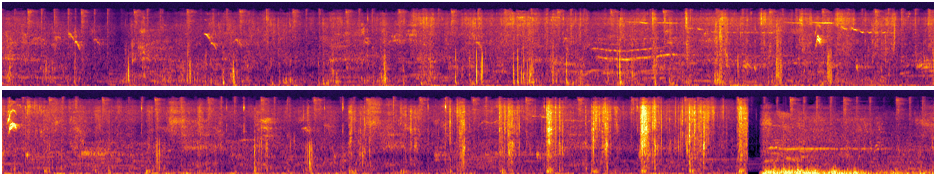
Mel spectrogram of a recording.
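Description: Footsteps crunching on packed snow as someone walks, a steady run of short irregular crunches, with a few short high chirps over them. Near the end, after a brief dropout, a louder low rumble of wind on the microphone takes over.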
